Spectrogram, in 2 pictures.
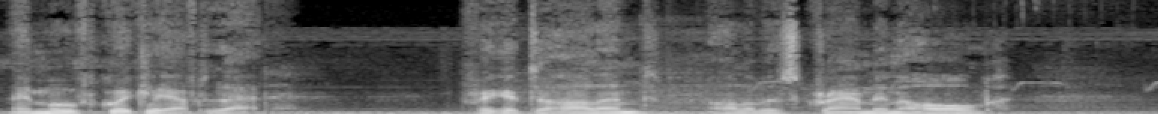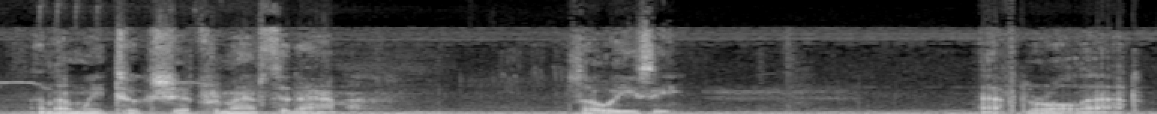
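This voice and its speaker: A man playing a weary American former prisoner in a radio drama, telling his memories in a measured, gentle way. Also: sits low. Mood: reflective. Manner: measured, reflective storytelling. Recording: clearly noisy background.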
